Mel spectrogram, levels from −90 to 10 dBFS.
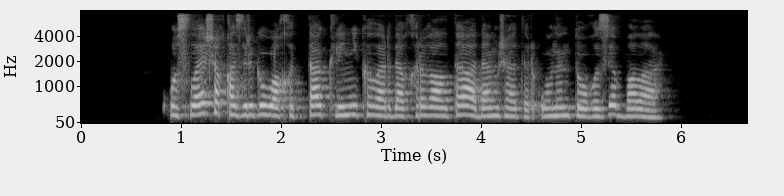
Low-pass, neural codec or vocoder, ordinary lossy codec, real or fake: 7.2 kHz; none; none; real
